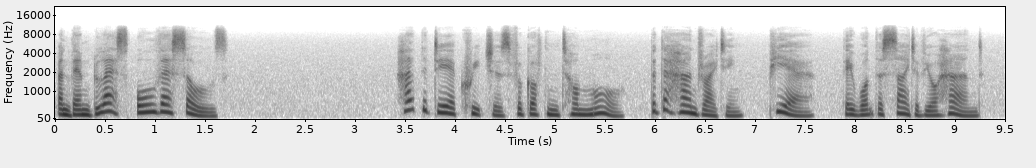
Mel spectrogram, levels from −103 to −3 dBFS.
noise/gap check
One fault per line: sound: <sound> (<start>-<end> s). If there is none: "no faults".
no faults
